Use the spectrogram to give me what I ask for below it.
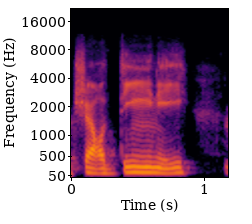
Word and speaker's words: Cialdini: So we talked about a little bit about Robert Cialdini in the beginning. I should be able to say his name a little bit better. – No, you got it right.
